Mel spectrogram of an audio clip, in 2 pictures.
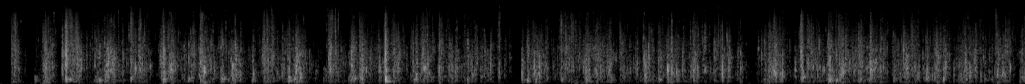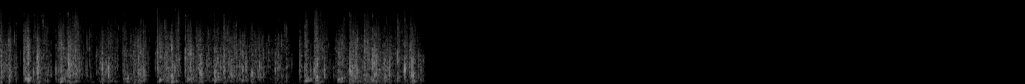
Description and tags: Splashing bleach in container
